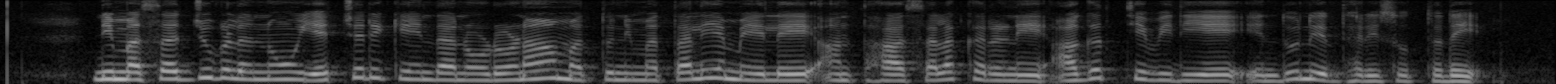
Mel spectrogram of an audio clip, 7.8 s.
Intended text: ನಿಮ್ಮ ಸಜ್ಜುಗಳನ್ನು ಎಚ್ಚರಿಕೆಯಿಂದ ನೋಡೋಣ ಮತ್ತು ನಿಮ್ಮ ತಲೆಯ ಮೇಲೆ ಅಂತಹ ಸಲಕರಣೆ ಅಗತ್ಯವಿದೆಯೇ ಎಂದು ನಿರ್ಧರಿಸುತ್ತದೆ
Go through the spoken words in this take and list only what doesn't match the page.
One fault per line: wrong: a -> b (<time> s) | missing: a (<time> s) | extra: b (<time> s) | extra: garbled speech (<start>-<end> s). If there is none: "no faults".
no faults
